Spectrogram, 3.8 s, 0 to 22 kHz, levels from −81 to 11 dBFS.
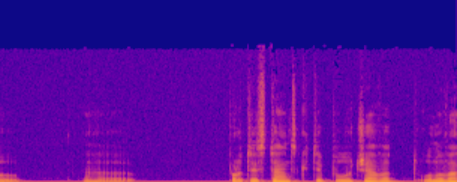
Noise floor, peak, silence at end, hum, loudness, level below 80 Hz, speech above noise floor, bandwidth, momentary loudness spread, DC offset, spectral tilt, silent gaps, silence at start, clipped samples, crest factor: -49 dBFS; -2 dBFS; 0 s; none; -21 LUFS; -48 dBFS; 29 dB; 16.5 kHz; 11 LU; 2%; -6 dB/octave; none; 0 s; under 0.1%; 18 dB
